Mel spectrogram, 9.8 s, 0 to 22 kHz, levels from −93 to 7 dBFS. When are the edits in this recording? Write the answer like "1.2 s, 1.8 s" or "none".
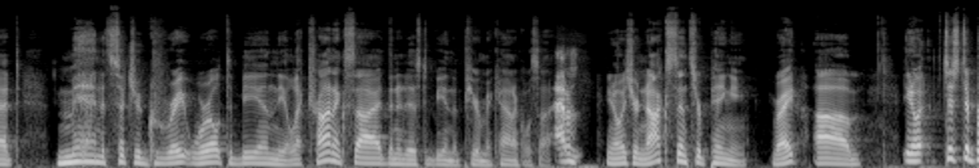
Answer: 6.0 s, 8.0 s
